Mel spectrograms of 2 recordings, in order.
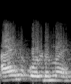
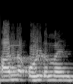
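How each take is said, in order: First: The article is a full, stressed 'an'. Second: The article is a short, reduced 'un'. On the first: Emphasis is put on the noun. "Noun के ऊपर ... दबाव डाल रहा है" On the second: The noun is mentioned neutrally, without emphasis. "इसका उच्चारण अन कर दिया, ... तो सामान्य स्थिति है"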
